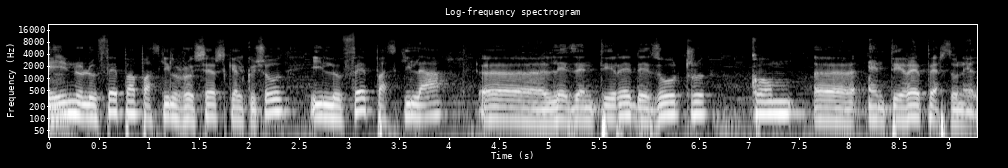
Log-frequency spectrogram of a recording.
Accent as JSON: {"language": "French", "country": "Cameroon", "said": "je ne suis pas camerounais d'origine, je suis camerounais"}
